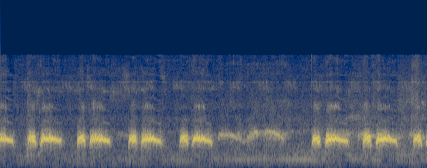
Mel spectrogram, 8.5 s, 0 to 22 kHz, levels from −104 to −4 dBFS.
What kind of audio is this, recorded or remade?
remade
